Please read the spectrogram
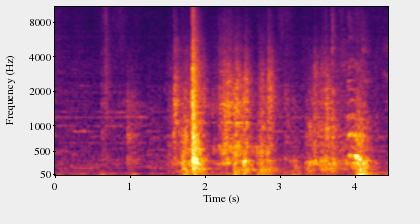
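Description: A sharp knock about two seconds in, then irregular scuffling and knocking as a child's plastic chair is handled and shifted on a wooden floor.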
